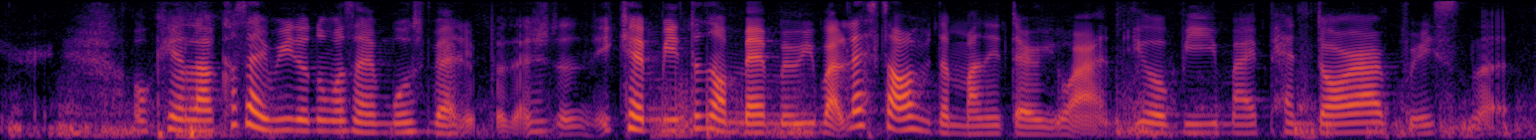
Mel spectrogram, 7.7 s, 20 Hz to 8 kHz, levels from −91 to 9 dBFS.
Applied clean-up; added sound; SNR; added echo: none; none; none; none.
